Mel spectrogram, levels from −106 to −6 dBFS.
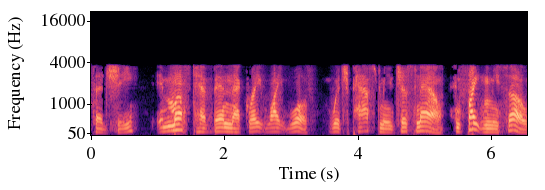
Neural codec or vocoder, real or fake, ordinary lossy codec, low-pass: none; real; AAC, 24 kbps; 3.6 kHz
